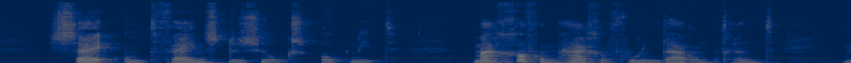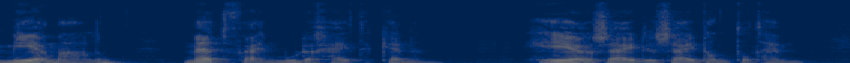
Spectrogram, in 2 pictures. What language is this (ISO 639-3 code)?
nld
